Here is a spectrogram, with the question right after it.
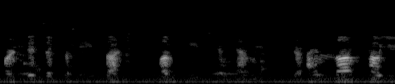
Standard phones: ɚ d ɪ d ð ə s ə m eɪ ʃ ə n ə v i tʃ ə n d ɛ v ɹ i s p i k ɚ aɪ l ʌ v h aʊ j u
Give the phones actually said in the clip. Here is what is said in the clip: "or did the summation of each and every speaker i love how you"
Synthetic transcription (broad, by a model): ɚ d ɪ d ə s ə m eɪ s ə n ə v i tʃ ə n ɛ v ɹ i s i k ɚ aɪ l ʌ v h aʊ j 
